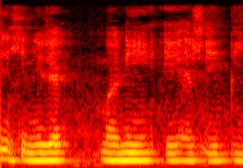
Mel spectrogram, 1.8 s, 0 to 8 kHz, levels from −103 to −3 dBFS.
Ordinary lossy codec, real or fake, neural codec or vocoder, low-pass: MP3, 64 kbps; fake; codec, 16 kHz, 8 kbps, FreqCodec, smaller model; 7.2 kHz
